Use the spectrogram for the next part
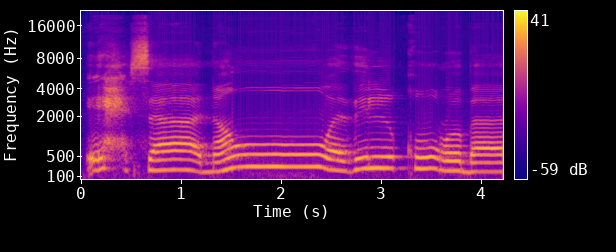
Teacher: نون تنوین کے بعد یا میم واو نون میں سے اگر کوئی حرف آ جائے تو ان دونوں الفاظ کو آپس میں ملا دیتے ہیں، غنے کے ساتھ ملا لیتے ہیں، اسی لیے اس کو ادغام بالغنہ کا قاعدہ کہتے ہیں.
